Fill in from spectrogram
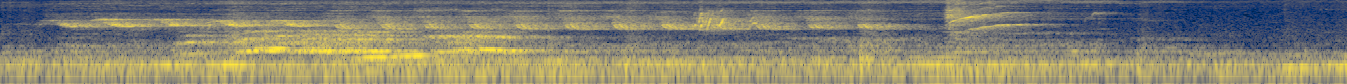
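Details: Canary singing in the loper style: a fast, even trill of repeated bright notes lasting several seconds, then a few sharp upward-sweeping notes, over steady background hiss.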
